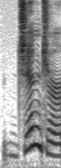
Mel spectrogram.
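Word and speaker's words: Gingher: heard of this brand they're Ginger but is spelled g i n g h e r these are very lightweight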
